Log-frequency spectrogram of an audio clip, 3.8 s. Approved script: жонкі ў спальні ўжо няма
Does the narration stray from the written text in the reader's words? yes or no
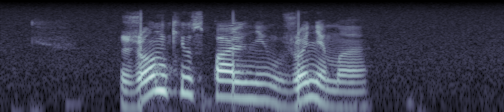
no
